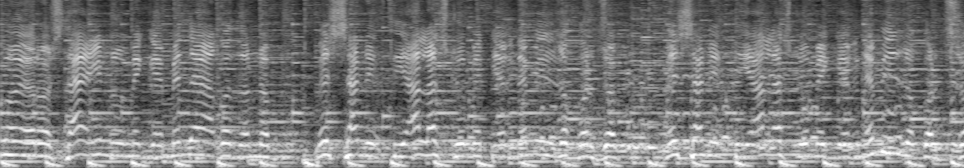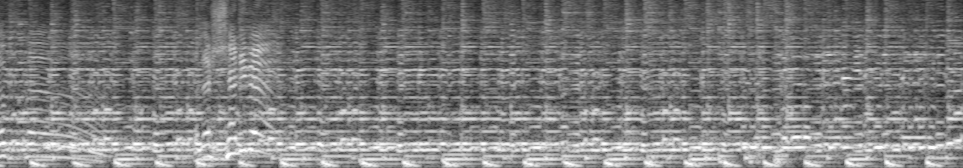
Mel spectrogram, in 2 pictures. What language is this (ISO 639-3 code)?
ara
